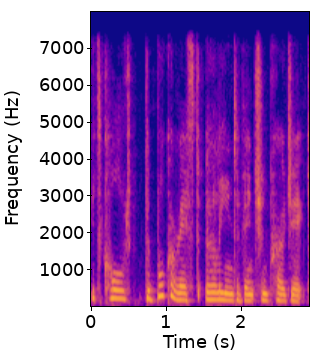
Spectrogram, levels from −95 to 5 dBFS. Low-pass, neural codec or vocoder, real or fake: 7.2 kHz; codec, 44.1 kHz, 7.8 kbps, Pupu-Codec; fake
